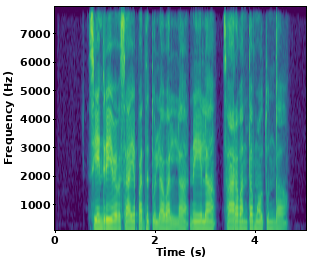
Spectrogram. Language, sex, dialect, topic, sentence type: Telugu, female, Southern, agriculture, question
